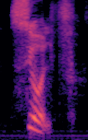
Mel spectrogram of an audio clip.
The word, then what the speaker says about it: zwölf: zwölf. Sorry? Zwölf. Can you? Zwölf. 12. Yeah, 12. yeah, zwölf. So it Okay. is OE is also like it is EO. OE. No. OE is EO. So EO. zwölf.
